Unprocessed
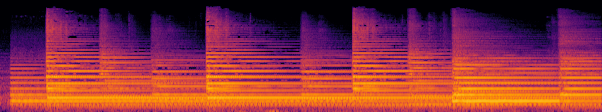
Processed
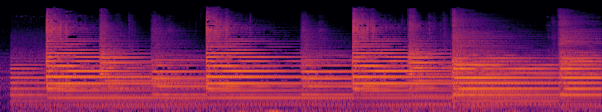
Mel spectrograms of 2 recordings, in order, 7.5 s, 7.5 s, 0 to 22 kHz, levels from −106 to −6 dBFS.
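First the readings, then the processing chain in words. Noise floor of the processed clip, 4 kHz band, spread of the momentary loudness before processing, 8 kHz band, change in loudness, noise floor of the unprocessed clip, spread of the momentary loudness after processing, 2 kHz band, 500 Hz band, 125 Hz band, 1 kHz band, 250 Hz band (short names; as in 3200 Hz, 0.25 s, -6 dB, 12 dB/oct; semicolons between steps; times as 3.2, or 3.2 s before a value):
-46 dBFS, -4.0 dB, 6 LU, -4.0 dB, -10.5 dB, -30 dBFS, 8 LU, -6.0 dB, -20.0 dB, -17.5 dB, -10.5 dB, -28.0 dB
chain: passive tone stack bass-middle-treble 10-0-10; limiter -24.5 dBFS, peak gain reduction 6.5 dB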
